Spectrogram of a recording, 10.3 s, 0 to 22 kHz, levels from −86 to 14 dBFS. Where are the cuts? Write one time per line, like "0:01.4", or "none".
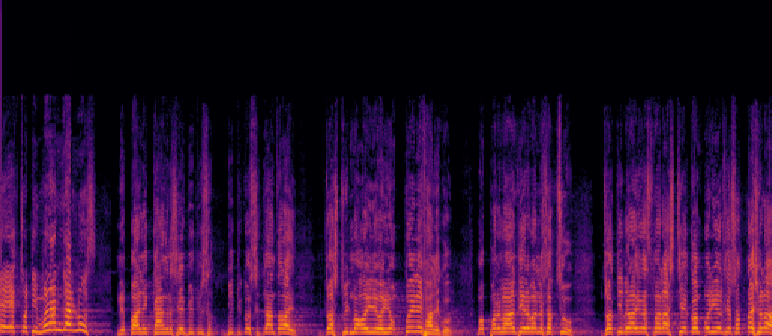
0:01.4

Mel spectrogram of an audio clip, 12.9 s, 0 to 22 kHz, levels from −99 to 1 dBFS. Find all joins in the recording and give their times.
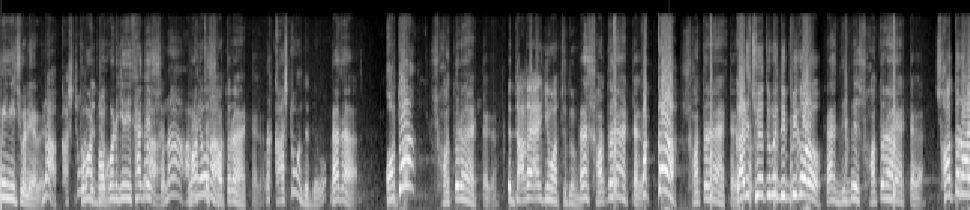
none

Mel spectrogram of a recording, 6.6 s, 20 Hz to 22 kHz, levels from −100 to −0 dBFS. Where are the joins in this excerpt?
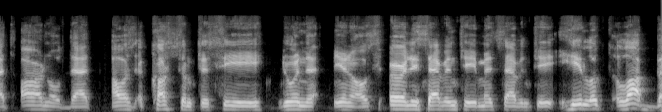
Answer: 0:01.0
0:03.1

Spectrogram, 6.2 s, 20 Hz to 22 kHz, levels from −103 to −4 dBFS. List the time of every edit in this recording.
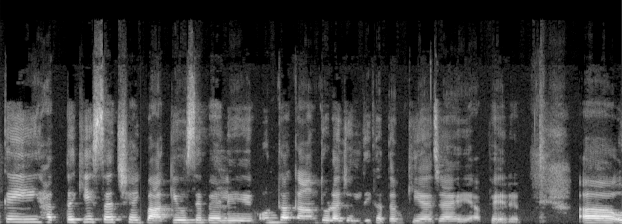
0:01.4

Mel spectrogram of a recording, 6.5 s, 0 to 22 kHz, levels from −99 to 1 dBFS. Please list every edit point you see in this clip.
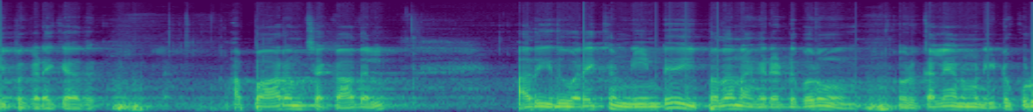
0:01.2

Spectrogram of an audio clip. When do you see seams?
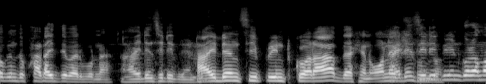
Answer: none

